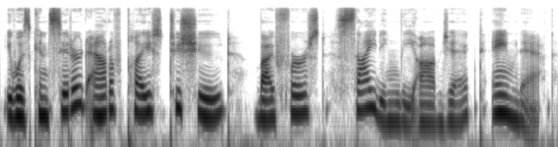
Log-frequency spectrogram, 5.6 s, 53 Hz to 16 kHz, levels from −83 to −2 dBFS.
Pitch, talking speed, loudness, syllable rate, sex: 180 Hz, 160 wpm, -17 LUFS, 4.3 syllables/s, female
